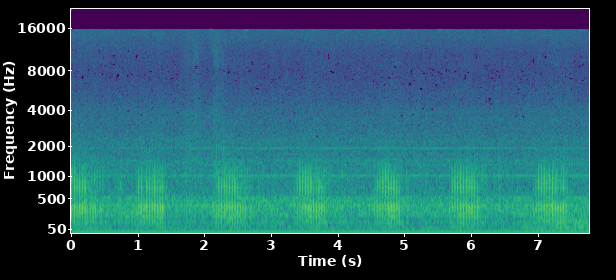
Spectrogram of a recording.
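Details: Pet cat purring up close, a rhythmic rumble that rises with each breath about every 1.2 seconds, six swells in a row, softer purr continuing between them; quiet room with faint hum.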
